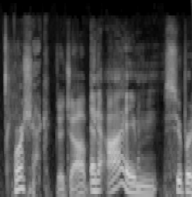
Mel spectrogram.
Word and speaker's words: Rorschach: Toronto Ontario yes and now I figured out how to say it Ro shock good job and I'm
